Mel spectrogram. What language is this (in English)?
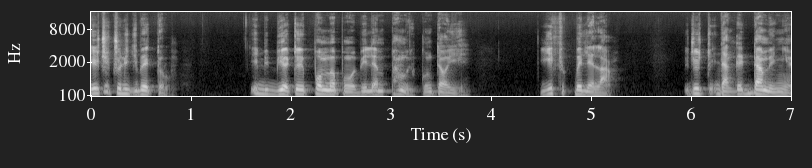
Mbe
